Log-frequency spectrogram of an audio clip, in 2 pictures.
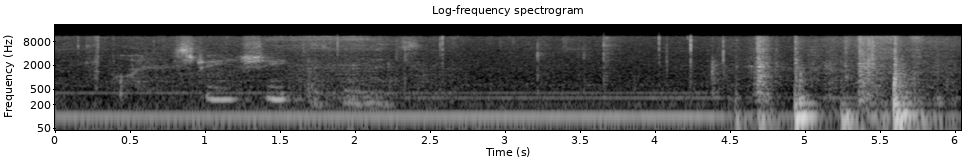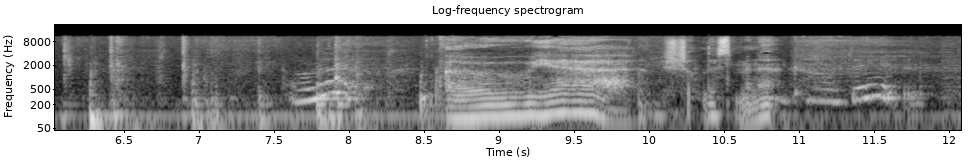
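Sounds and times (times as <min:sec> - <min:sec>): steady low hum: 0:00.0 - 0:12.0
footsteps on wooden deck: 0:04.5 - 0:08.8.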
